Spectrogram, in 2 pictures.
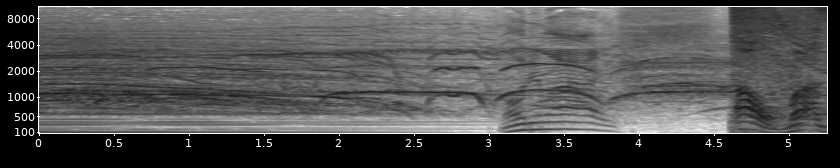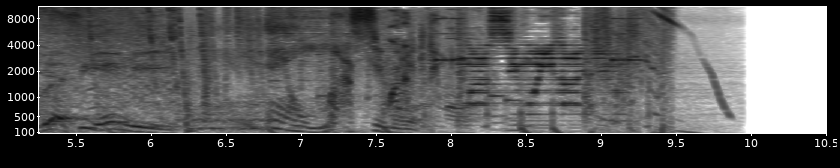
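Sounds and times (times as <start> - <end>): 
crowd whooping and shouting: 0.0 - 6.3
speech: 4.7 - 9.5.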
